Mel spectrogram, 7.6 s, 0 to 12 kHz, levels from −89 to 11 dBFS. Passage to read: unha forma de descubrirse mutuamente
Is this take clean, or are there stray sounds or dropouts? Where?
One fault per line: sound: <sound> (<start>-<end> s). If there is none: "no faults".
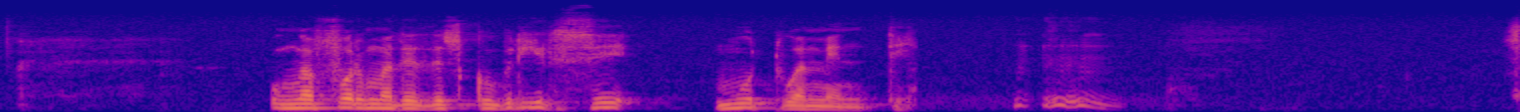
sound: throat clearing (5.1-5.7 s)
